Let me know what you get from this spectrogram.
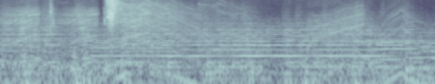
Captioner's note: raptor screeches and drinks; robot whirs; blade scraps; robot whirring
